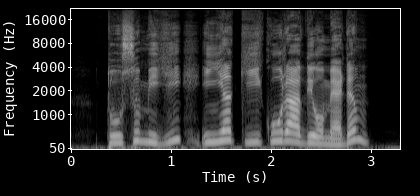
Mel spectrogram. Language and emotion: Dogri, disgusted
